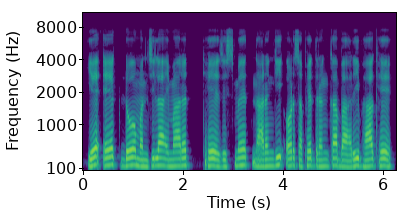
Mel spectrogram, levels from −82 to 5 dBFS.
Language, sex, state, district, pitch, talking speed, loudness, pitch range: Hindi, male, Assam, Kamrup Metropolitan, 150 Hz, 145 wpm, -17 LUFS, 140-155 Hz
